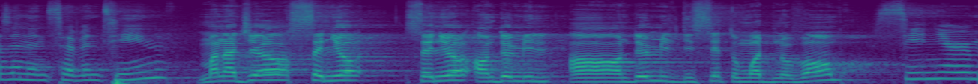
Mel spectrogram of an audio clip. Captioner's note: speaking in French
